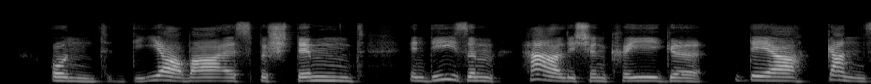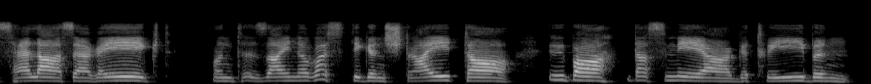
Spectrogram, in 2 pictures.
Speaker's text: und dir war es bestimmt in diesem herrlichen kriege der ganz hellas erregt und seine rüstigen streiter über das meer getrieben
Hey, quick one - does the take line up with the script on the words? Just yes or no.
yes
